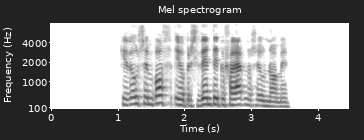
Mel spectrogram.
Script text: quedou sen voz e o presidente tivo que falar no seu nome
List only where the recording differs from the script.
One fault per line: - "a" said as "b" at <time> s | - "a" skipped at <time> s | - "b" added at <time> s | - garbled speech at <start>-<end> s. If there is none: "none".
- "tivo" skipped at 2.5 s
